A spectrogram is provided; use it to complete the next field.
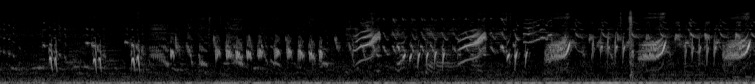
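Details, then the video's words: Song of an old wild-caught Chinese hwamei in the forest voice style, fig-leaf tailed. Soft, clicking notes build into louder sweeping, slurred whistles over a steady low background hum. "Họa mi già rừng chuẩn giọng rừng hay"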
